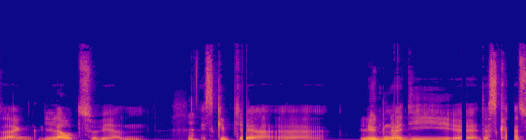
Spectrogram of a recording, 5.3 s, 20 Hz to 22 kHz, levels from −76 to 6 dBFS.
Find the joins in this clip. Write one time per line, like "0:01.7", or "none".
none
